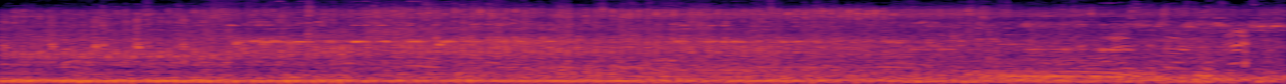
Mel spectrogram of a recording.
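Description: Steady low hum of an idling truck engine under the overlapping chatter of a market crowd, with a faint high whine for a couple of seconds about a second in.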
